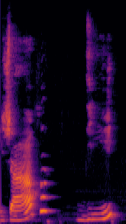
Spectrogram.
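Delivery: "Jardinier" slowly as jar, di, nier; slow "Jardinier", each syllable standing alone; split into syllables. Shown as a demonstration. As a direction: sound out "Jardinier" with pauses to count. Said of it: "On a combien?".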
